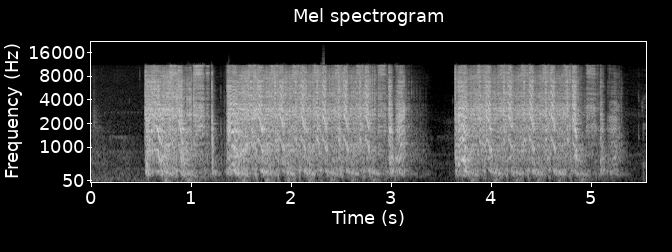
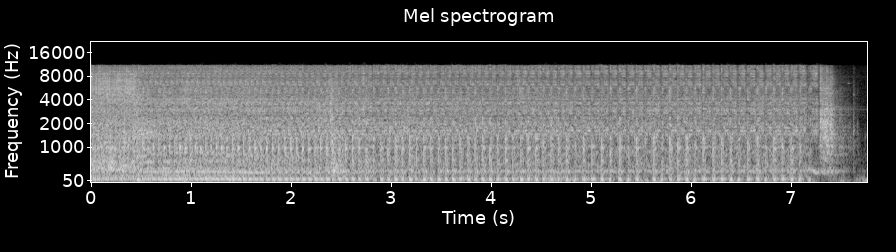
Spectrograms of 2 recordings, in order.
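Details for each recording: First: Tao Tao ATA200D ATV bought cheap as a non-runner, starter test with the engine turned over: two bursts of quick, even cranking chuffs over a steady starter whirr; compression sounds healthy. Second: TaoTao ATA200D ATV, single-cylinder: steady fairly quick idle thump, then dies abruptly when shifted into reverse; stalls when put in gear.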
